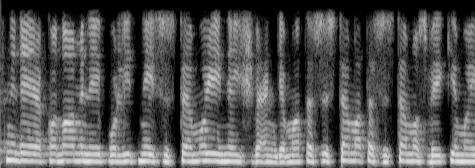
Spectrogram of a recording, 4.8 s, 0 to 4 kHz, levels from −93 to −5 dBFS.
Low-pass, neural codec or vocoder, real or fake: 3.6 kHz; none; real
